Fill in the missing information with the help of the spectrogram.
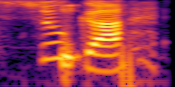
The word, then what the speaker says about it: Scuka: S-C-U-K-A. – S-E-U-K-A, and it's Suka, and you say if a sales rep calls you, you get pissed off if they don't pronounce your name properly.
